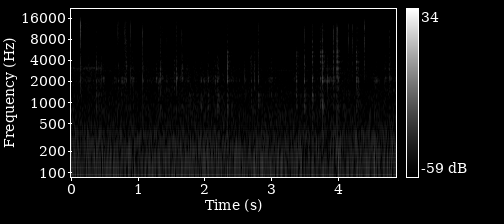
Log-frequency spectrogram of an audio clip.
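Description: Long artificial nails tap rapidly on a solid, dark hardwood carved horse statue. The quiet, sharp, bright clicks die away almost instantly over a steady low background hiss.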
